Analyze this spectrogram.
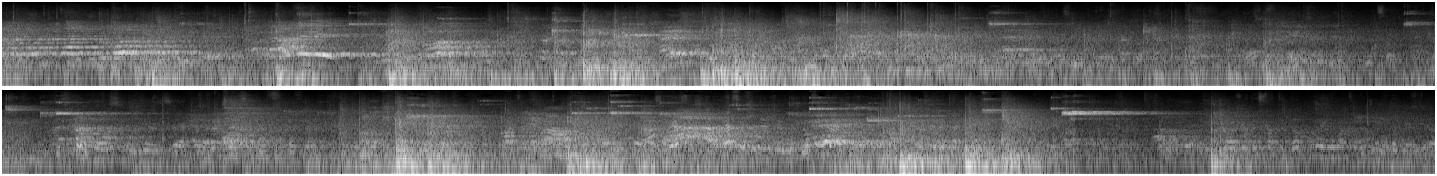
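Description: A futsal ball thuds as players kick it in a large echoing hall.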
